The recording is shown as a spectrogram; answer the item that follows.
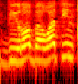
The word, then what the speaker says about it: بربوة: أيضا لفظ بربوة أصابها، حفص يفتح الراء على فكرة، يقول بربوة، وأيضا عندنا النقل، من هنا الساكن؟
